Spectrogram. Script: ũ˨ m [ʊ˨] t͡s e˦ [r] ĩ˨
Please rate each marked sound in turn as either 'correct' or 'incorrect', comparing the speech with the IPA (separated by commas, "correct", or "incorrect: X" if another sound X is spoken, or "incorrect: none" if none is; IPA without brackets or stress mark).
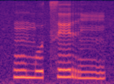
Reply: correct, correct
